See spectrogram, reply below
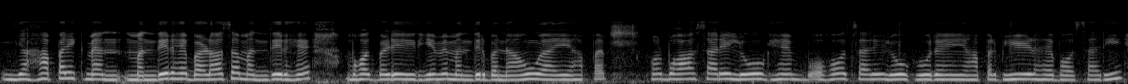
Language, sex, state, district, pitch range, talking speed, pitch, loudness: Hindi, female, Uttar Pradesh, Jalaun, 220-240 Hz, 195 wpm, 230 Hz, -26 LUFS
